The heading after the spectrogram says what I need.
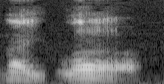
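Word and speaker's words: Nat Love: name is spelled N-A-T, but it's Nate Love.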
